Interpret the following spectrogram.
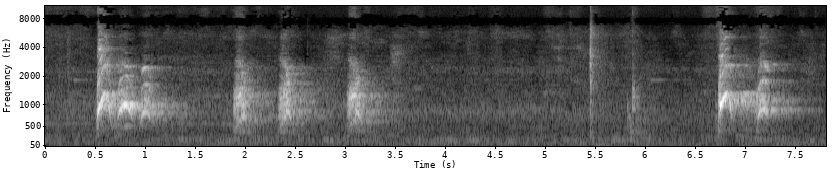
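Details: Dog barking loudly in an irregular run of about six barks, some doubled in quick pairs, with a sharp click and a soft yap in the pause before a final strong bark.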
